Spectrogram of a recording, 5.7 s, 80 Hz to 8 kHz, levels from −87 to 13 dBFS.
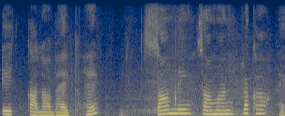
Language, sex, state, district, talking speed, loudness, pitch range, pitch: Hindi, female, Madhya Pradesh, Dhar, 85 wpm, -14 LUFS, 210-280 Hz, 250 Hz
